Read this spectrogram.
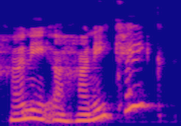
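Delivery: normal talking voice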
